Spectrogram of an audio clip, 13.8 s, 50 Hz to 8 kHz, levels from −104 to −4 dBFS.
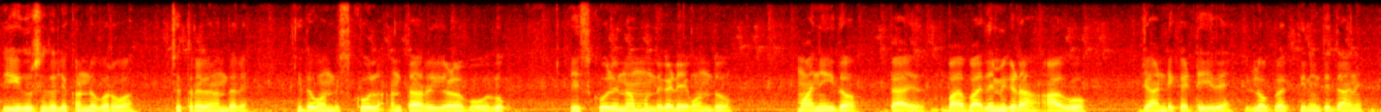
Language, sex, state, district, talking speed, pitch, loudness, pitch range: Kannada, male, Karnataka, Bijapur, 110 wpm, 100 Hz, -16 LUFS, 95-105 Hz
